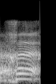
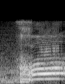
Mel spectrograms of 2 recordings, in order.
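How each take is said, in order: First: The syllable is said with a thin, light sound. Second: The syllable is said with a thick, heavy sound. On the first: The speaker calls it wrong. "jangan kha" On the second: The speaker calls it right. "Kho tebal"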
